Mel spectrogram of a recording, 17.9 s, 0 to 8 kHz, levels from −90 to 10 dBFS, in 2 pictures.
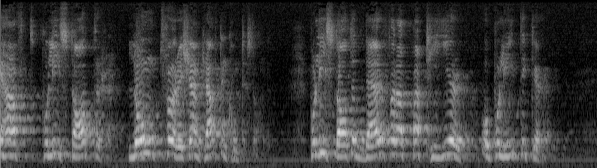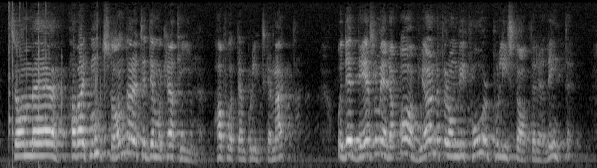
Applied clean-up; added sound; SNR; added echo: none; Crushing; 20 dB; reverberation time 0.7 s.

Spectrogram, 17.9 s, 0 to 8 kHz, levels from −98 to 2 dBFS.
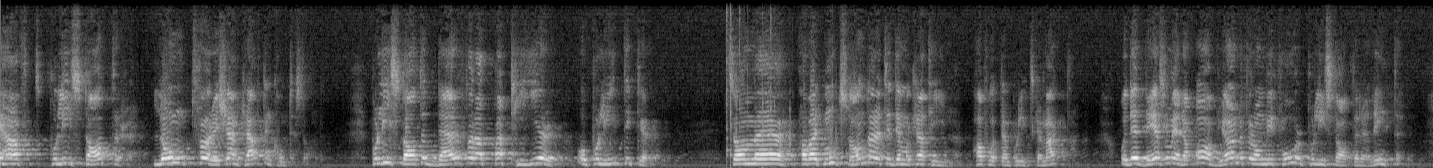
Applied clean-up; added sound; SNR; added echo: neural separator model SepFormer DNS4.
